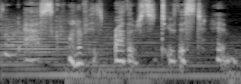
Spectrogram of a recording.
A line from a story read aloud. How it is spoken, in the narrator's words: Lita pleaded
